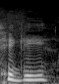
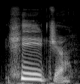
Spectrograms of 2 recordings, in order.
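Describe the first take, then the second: First: The word ends with an 'ee' sound. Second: The word ends with an 'ah' sound. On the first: The speaker calls it wrong. "I always think it's Higgy. Kim corrects me" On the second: The speaker calls it right. "I'm sure it's Hija"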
